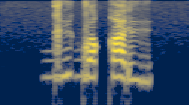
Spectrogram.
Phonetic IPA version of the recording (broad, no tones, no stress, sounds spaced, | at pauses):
ɡ y ɡ u q ə ɾ y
